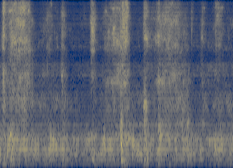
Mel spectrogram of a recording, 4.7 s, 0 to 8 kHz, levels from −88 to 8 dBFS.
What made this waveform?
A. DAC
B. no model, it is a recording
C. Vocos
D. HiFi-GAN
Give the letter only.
D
